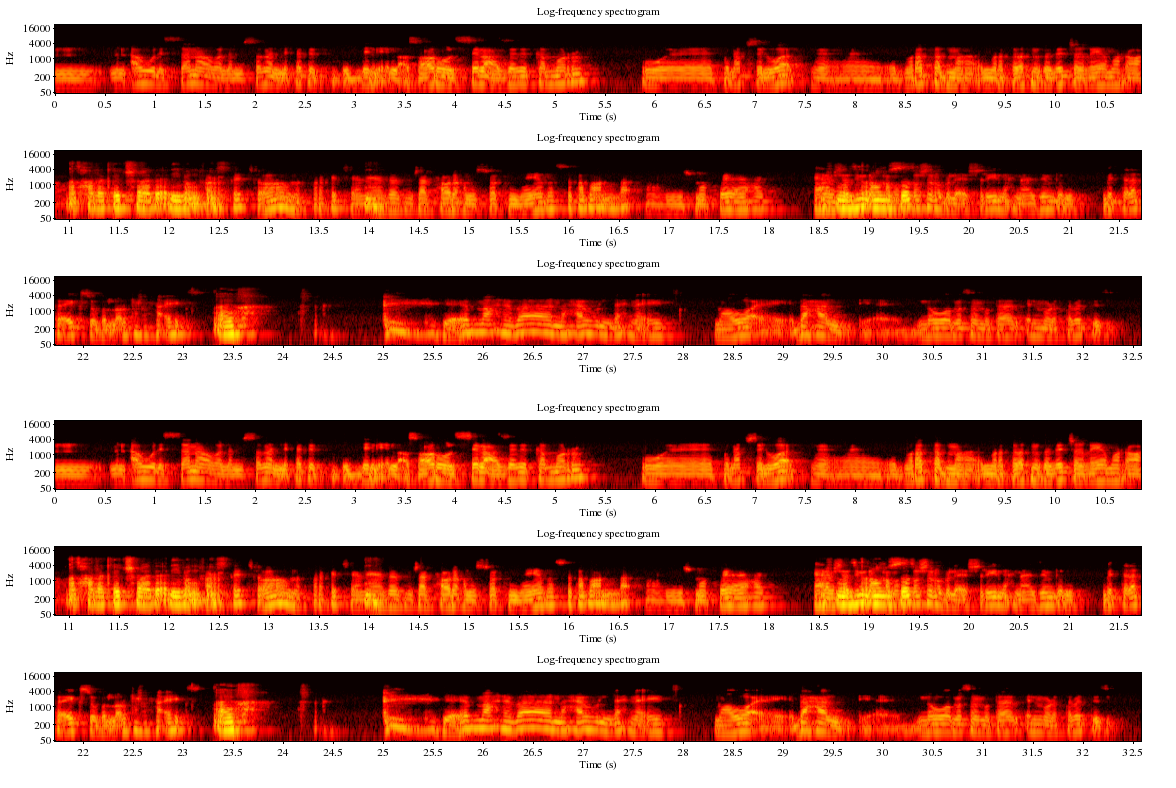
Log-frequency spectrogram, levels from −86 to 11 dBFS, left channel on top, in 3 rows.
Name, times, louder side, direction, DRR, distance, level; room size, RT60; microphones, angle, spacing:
voice 1, 0.0-5.4 5.9-10.9 12.1-18.0 18.5-21.1 21.3-23.2 25.0-27.8 28.3-32.3, right 2 dB, 75° right, 0.9 m, -31 dB
voice 2, 11.0-12.5 14.0-14.1 18.5-19.4 23.3-23.8, right 1 dB, 55° right, 1.2 m, -24 dB
25.5 x 10.5 x 2.4 m
head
